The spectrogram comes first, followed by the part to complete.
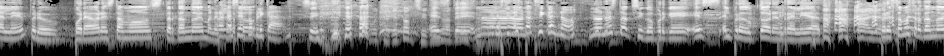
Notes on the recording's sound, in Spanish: Este episodio fue el sueño hecho realidad de crear un podcast-concierto que quedará marcado por ser el primero en grabarse en Perú.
